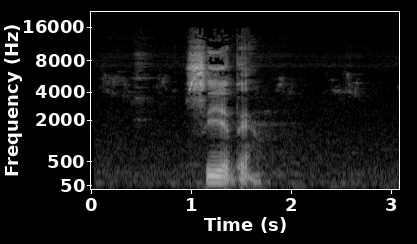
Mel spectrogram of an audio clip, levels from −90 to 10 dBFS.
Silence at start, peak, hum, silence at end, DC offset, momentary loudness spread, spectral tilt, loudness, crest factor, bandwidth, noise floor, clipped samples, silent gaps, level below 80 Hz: 0.95 s; -10 dBFS; none; 1.4 s; under 0.1%; 15 LU; -2 dB/octave; -25 LUFS; 22 dB; 16 kHz; -63 dBFS; under 0.1%; none; -70 dBFS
